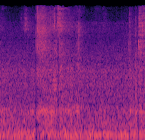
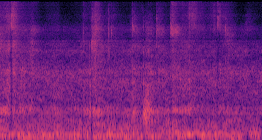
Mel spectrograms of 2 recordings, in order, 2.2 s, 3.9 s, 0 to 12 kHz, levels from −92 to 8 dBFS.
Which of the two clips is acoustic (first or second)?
first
